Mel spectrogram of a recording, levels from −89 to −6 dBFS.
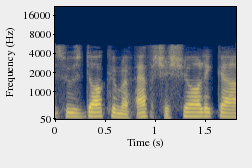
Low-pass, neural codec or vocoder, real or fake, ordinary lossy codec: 5.4 kHz; codec, 16 kHz in and 24 kHz out, 0.4 kbps, LongCat-Audio-Codec, two codebook decoder; fake; MP3, 48 kbps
